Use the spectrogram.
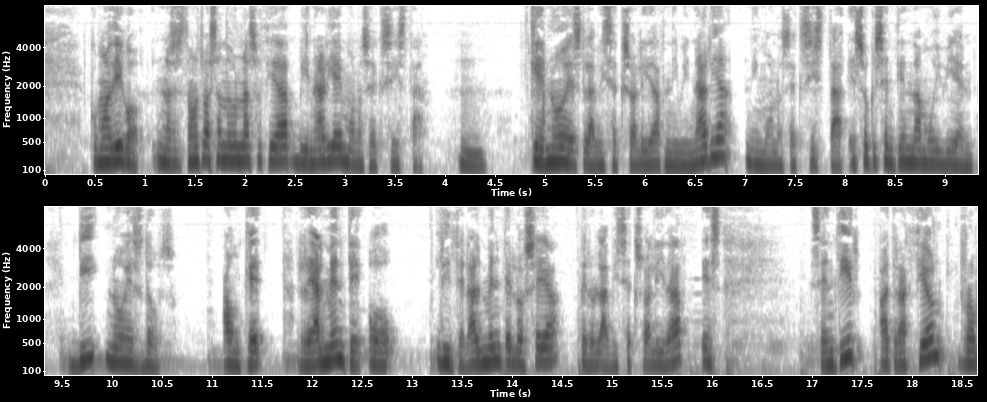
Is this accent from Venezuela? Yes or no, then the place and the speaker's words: no; Basque Country, Spain; que yo soy de Euskadi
